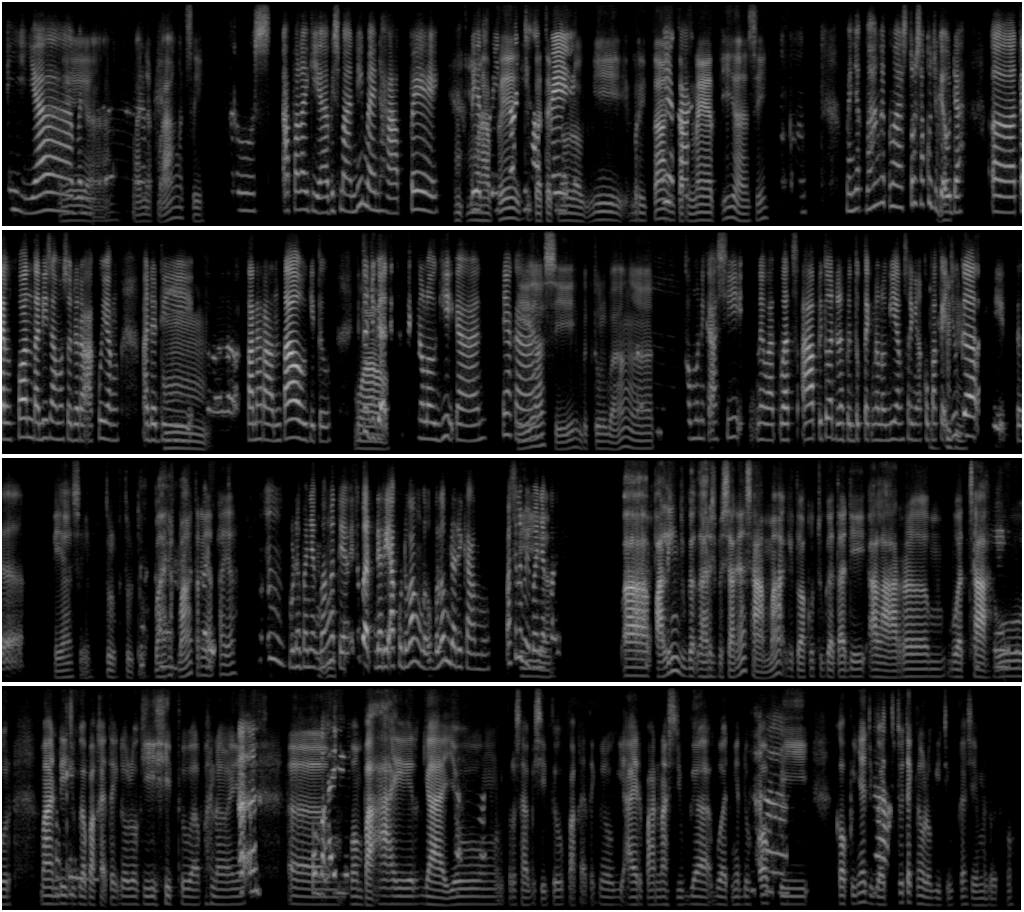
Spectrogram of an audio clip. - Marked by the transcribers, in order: static; distorted speech; other background noise; chuckle; laughing while speaking: "itu apa"
- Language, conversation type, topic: Indonesian, unstructured, Apa manfaat terbesar teknologi dalam kehidupan sehari-hari?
